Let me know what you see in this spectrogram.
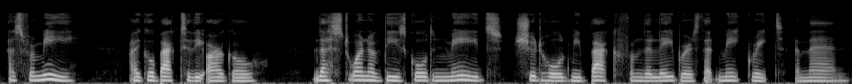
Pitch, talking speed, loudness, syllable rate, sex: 175 Hz, 190 wpm, -21 LUFS, 4.4 syllables/s, female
